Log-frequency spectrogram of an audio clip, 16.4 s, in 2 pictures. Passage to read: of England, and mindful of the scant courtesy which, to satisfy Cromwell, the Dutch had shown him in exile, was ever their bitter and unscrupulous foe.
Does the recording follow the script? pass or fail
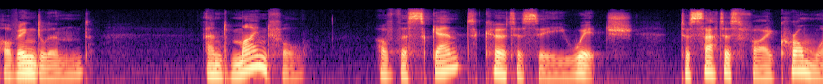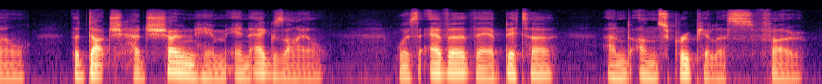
pass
